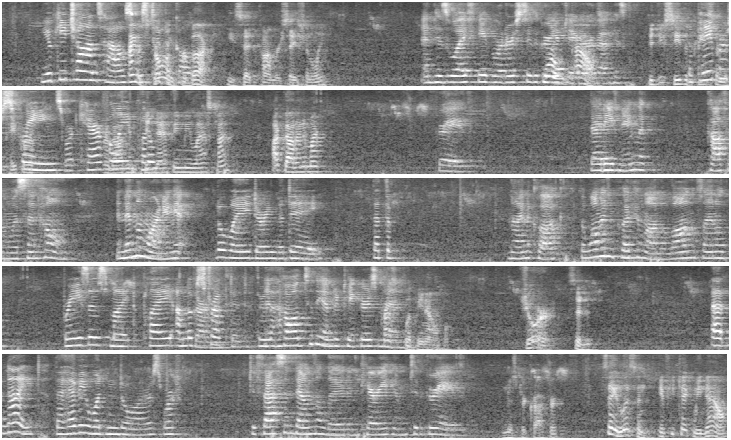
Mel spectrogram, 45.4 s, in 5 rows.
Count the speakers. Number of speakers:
3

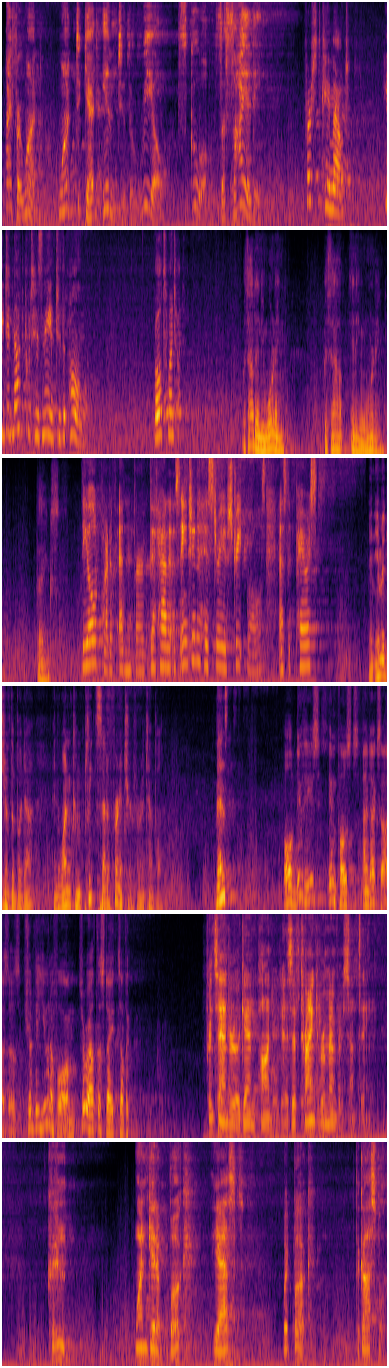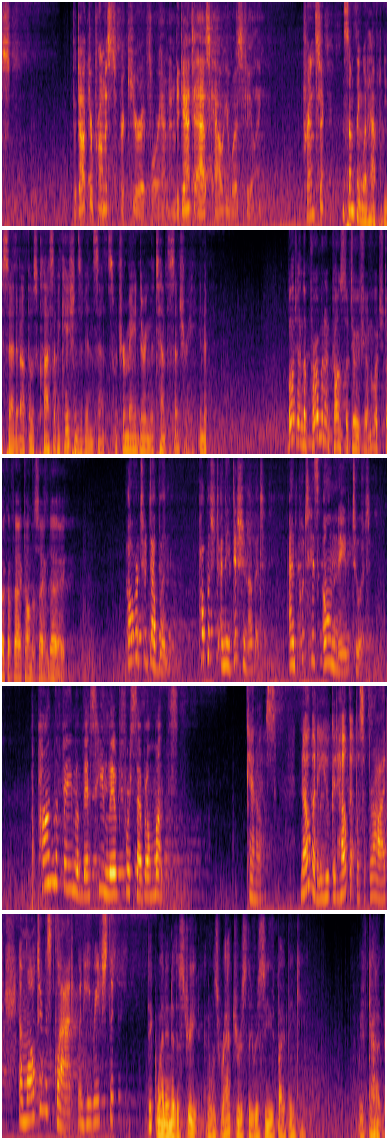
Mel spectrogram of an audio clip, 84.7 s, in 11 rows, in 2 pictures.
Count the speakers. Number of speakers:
7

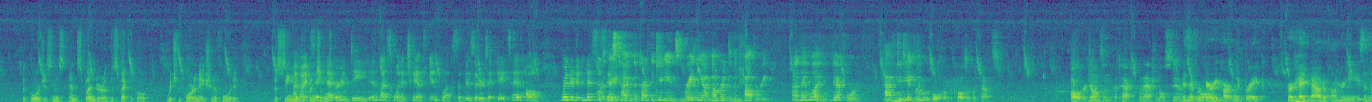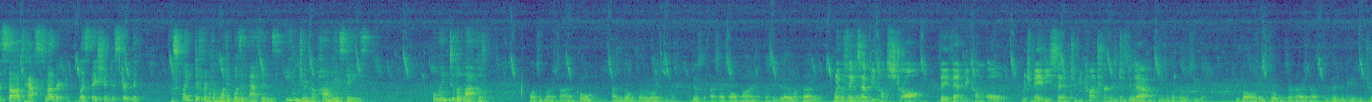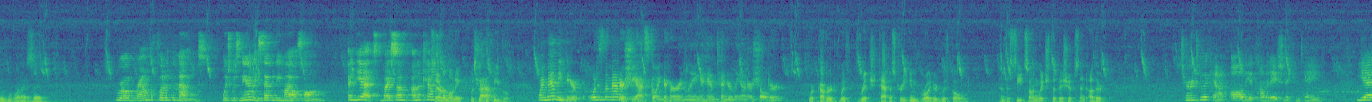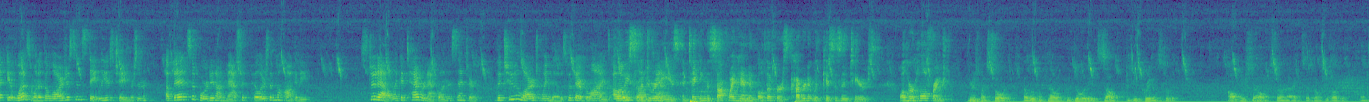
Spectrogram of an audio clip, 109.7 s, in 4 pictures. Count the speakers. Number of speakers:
8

